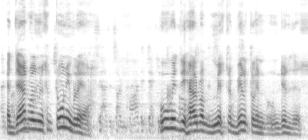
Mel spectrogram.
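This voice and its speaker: Long, frequent pauses break up speech with very wide pitch swings over noticeable background noise. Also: man, fairly high pitch for a man, fairly slow pace. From Pakistan. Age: 80s+. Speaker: retired elder giving a video message. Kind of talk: personal appeal monologue. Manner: halting.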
